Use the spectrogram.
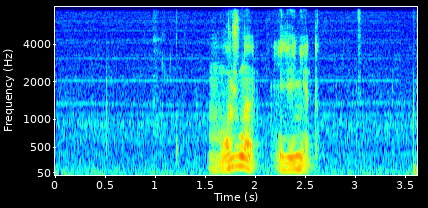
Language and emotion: Russian, neutral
